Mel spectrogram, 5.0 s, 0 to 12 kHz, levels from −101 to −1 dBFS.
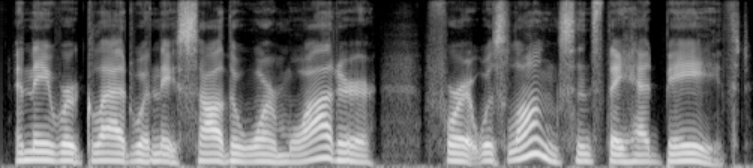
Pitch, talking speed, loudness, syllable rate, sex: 155 Hz, 215 wpm, -16 LUFS, 4.9 syllables/s, female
